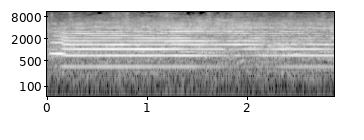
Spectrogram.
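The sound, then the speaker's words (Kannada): A train horn sounds as a train departs: a steady, sustained chord-like blast that holds for about three seconds and eases slightly toward the end, with no talking over it. “ನಮ್ಮ ರೈಲುಗಾಡಿಯು ನಿಮ್ಮನ್ನು ಗುರಿ ತಲುಪಿಸಲಿದೆ. ಎಲ್ಲರೂ ಬೇಗ ಬನ್ನಿ, ನಮ್ಮ ಗಾಡಿ ಇದೀಗ ಹೊರಡುತ್ತಿದೆ.”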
